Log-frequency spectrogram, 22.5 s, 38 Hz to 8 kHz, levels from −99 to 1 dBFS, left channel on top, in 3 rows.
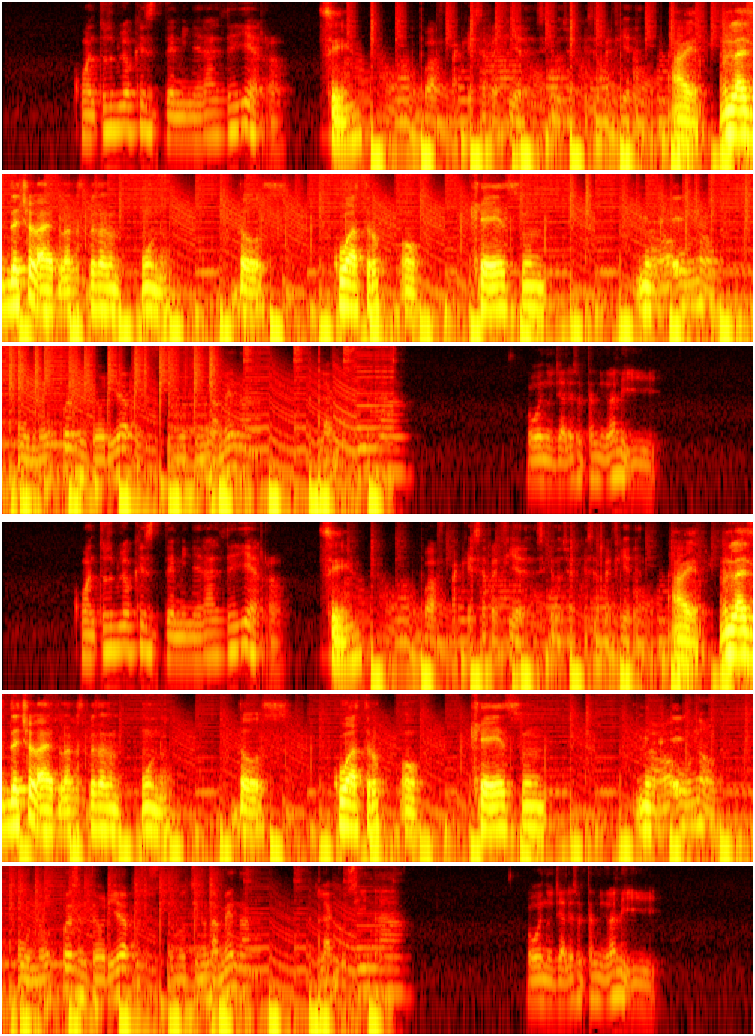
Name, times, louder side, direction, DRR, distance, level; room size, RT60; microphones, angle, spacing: voice 1, 0.8-2.8 4.1-6.4 13.8-14.7 15.2-17.5 18.1-19.1 20.3-21.5, equal, 20° right, 1.3 m, -37 dB
voice 2, 3.2-3.6 6.7-9.2 9.8-10.3 10.8-11.7 12.2-12.9 13.8-14.0, equal, 5° left, 0.5 m, -21 dB
sound 1, 3.4-18.9, left 3 dB, 50° left, 0.6 m, -34 dB
12.0 x 7.3 x 4.3 m
head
